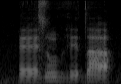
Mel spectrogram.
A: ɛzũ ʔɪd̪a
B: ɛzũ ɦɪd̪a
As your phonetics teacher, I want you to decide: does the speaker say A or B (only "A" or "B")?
B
